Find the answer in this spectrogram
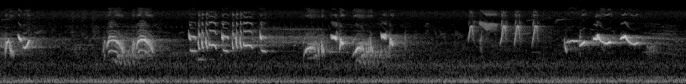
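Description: Brown Thrasher singing a rich, varied string of bright, whistled and buzzy phrases, many given twice in quick succession, with short gaps between bursts.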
